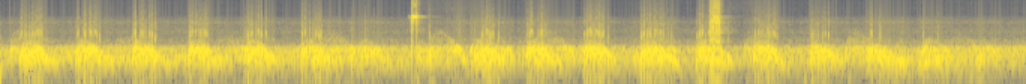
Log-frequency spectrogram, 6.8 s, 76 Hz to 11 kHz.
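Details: Fetal heartbeat on a home fetal Doppler at 22 weeks of pregnancy, 35-year-old mother with an anterior placenta: fast, steady whooshing pulses about 155 a minute, a normal rate.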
